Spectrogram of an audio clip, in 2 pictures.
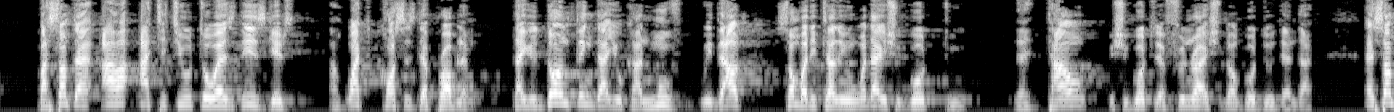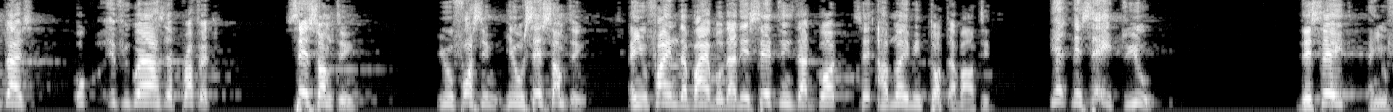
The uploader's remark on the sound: Sermon preached at CBC Shiashie Campus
